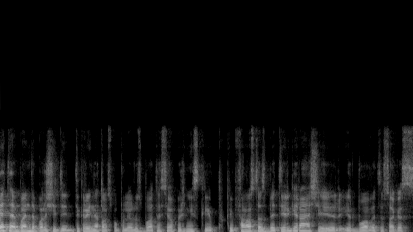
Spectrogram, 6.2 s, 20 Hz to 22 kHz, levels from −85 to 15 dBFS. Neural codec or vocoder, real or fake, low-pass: none; real; 9.9 kHz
